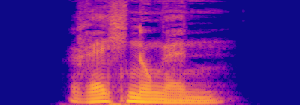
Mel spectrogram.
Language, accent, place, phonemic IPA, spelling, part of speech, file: German, Germany, Berlin, /ˈʁɛçnʊŋən/, Rechnungen, noun, De-Rechnungen2.ogg
- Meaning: plural of Rechnung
